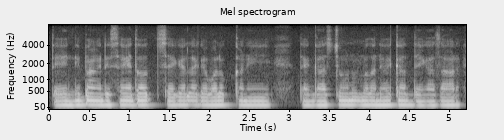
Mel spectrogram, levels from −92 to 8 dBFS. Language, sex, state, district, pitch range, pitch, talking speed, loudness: Chakma, male, Tripura, Dhalai, 100-105 Hz, 100 Hz, 150 wpm, -15 LUFS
